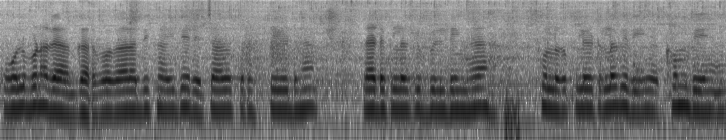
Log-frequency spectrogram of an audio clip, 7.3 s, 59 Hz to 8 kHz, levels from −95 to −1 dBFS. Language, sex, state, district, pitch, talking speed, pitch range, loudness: Hindi, female, Haryana, Jhajjar, 170 Hz, 190 wpm, 165-180 Hz, -17 LUFS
